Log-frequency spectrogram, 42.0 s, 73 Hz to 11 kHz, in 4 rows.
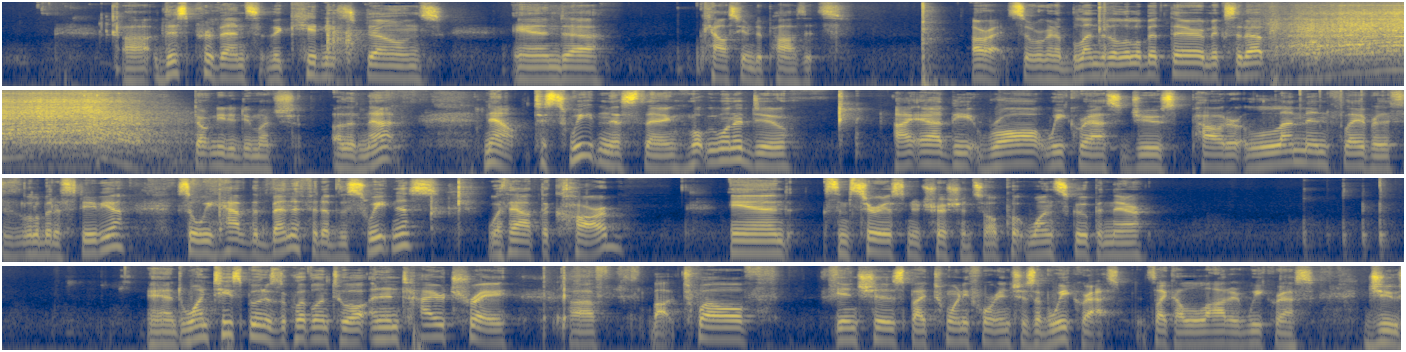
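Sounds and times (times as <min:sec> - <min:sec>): blender whirring: 0:09.3 - 0:12.0.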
